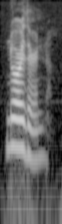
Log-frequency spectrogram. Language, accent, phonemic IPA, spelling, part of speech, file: English, US, /ˈnɔɹ.ðɚn/, northern, adjective / noun, En-us-northern.ogg
- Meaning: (adjective) 1. Of, facing, situated in, or related to the north; northerly 2. Blowing from the north; northerly 3. Characteristic of the North of England (usually capitalised)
